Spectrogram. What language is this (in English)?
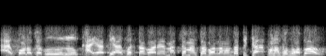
Odia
